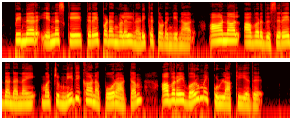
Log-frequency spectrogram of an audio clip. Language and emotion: Tamil, neutral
